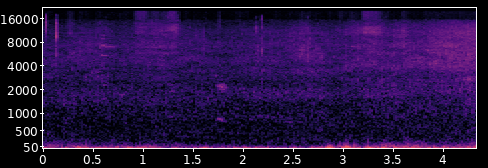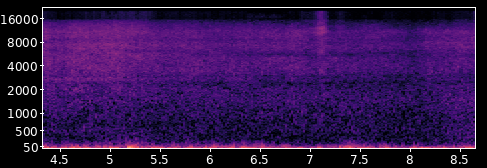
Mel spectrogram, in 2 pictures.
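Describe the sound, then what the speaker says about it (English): Wind blowing by the sea, buffeting the microphone in a continuous low rumble that swells and fades over a soft wash of surf, with no speech. "A bit windy down here, guys, sorry."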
